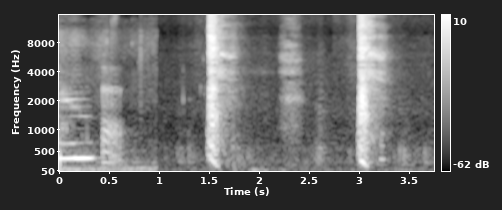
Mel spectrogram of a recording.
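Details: Newborn sneezes twice, sharp little sneezes about 1.5 seconds apart after a brief squeak; infant sneezing.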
